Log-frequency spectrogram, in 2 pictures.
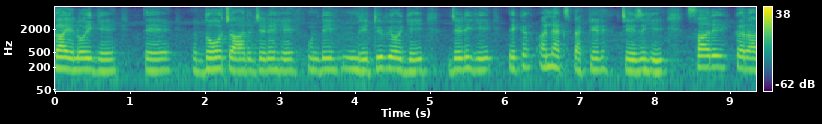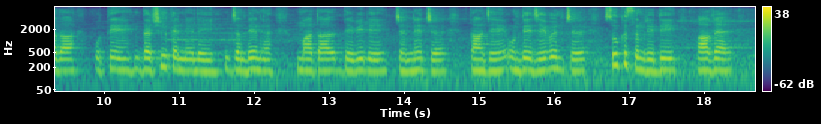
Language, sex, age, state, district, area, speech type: Dogri, male, 18-30, Jammu and Kashmir, Kathua, rural, spontaneous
